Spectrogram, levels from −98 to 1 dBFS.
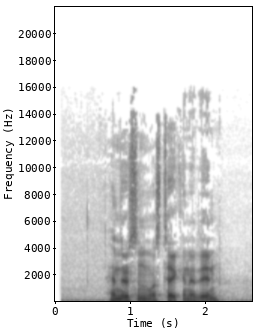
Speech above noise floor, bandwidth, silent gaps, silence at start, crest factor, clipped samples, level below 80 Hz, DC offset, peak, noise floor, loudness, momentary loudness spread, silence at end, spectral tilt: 22 dB; 16 kHz; none; 0.1 s; 22 dB; under 0.1%; -44 dBFS; under 0.1%; -6 dBFS; -46 dBFS; -25 LUFS; 6 LU; 0 s; -5 dB/octave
